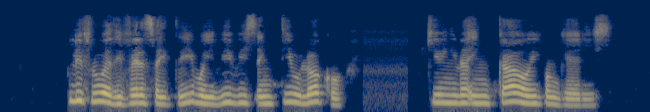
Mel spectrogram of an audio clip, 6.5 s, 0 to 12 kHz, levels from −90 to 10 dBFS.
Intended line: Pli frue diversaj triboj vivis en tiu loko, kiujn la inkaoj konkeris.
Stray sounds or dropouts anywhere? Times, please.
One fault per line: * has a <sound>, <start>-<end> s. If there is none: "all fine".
all fine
